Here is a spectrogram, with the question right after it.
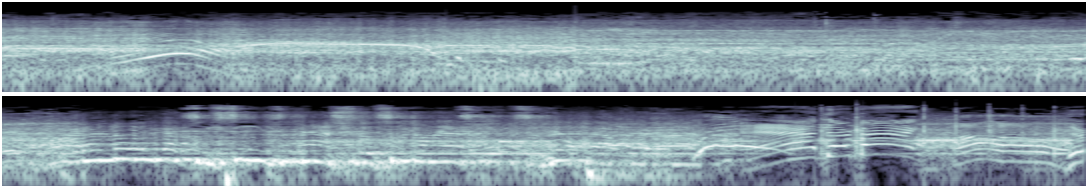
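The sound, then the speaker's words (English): A rock concert crowd, on its feet, roars and cheers continuously, a dense wall of loud shouting with scattered high whoops and yells rising above the din, steady throughout, wanting more at the show. “they're going crazy. They're all on their feet, and they can't get enough”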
